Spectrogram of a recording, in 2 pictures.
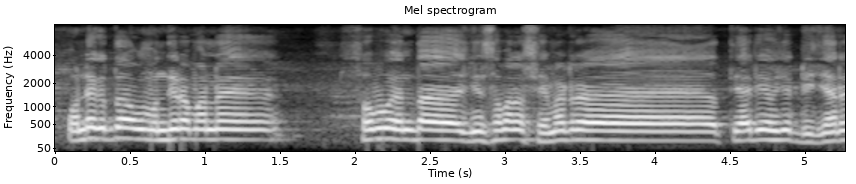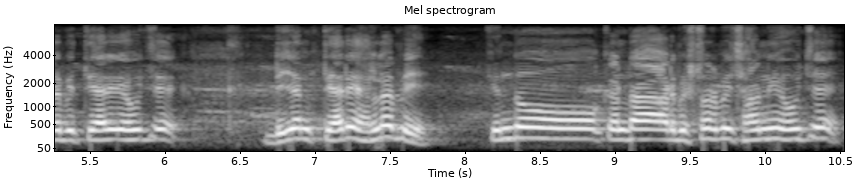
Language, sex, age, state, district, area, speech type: Odia, male, 45-60, Odisha, Subarnapur, urban, spontaneous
